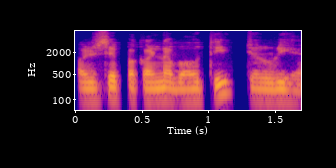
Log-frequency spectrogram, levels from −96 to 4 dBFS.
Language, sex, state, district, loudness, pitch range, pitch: Hindi, male, Bihar, Jamui, -25 LUFS, 100-105 Hz, 100 Hz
